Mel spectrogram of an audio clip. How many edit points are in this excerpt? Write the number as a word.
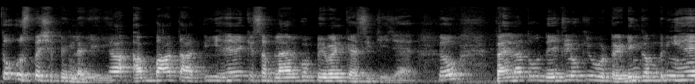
two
